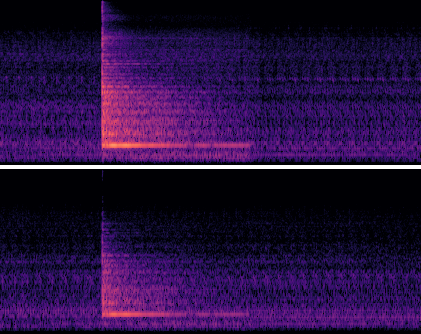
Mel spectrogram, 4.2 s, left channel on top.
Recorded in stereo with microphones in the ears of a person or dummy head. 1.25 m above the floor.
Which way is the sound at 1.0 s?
80° left.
